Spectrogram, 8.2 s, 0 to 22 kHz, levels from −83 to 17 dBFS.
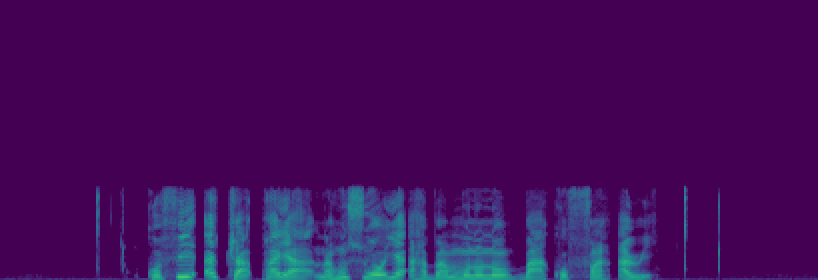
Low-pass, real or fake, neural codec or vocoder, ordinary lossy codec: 7.2 kHz; real; none; none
